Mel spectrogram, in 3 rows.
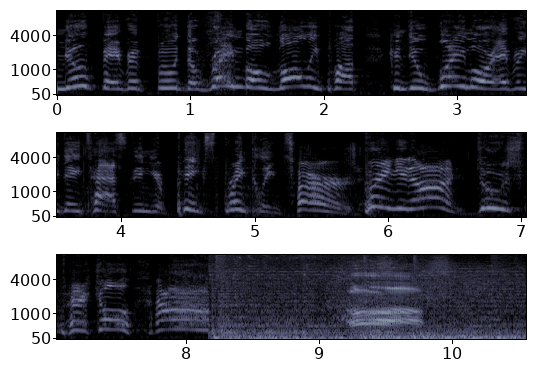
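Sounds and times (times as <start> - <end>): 
speech: 0.0 - 8.6, 9.2 - 10.0
cartoonish explosion effect with low rumbling blast: 8.1 - 10.5.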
